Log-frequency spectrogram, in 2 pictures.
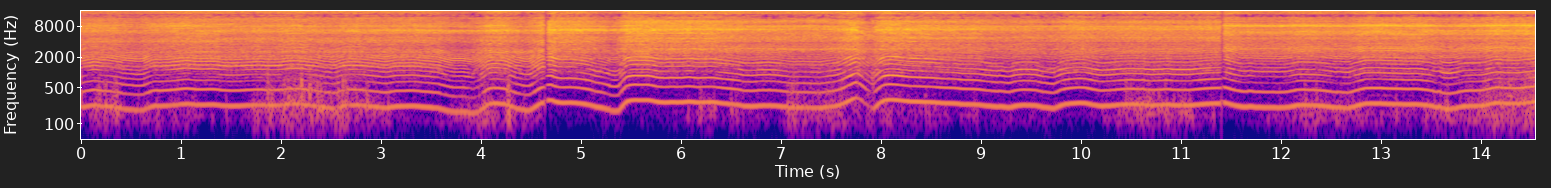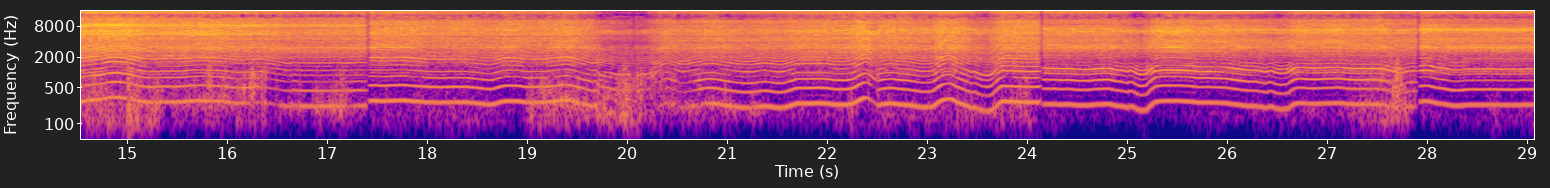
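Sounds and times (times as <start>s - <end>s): chainsaw cutting a log: 0.0s - 29.0s.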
